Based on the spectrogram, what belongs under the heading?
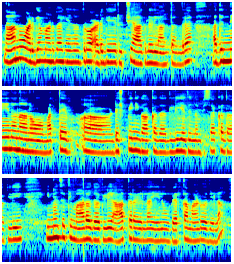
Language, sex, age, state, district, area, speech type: Kannada, female, 18-30, Karnataka, Davanagere, urban, spontaneous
